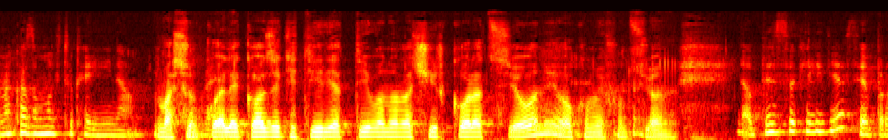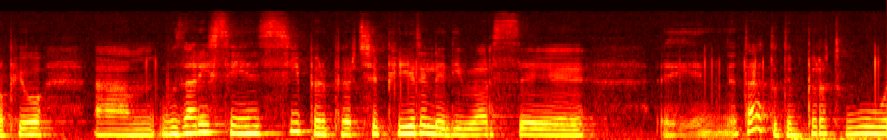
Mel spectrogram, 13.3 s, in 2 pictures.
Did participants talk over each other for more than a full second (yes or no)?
no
